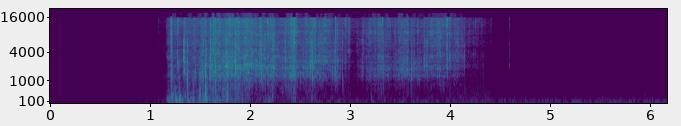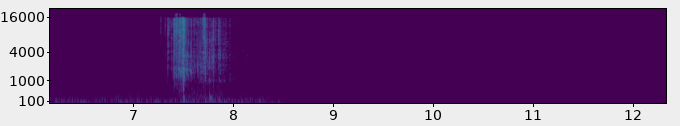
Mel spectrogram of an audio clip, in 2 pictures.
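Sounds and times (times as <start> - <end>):
paper crumpling: 1.2 - 4.4, 7.3 - 8.1.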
